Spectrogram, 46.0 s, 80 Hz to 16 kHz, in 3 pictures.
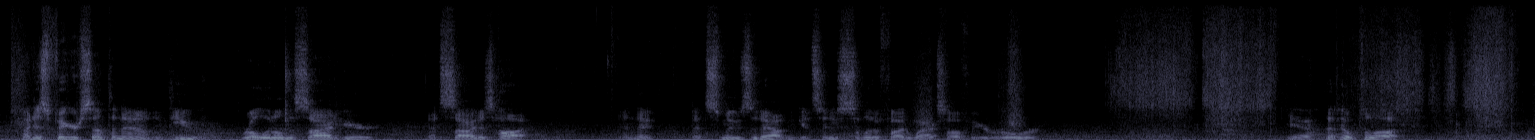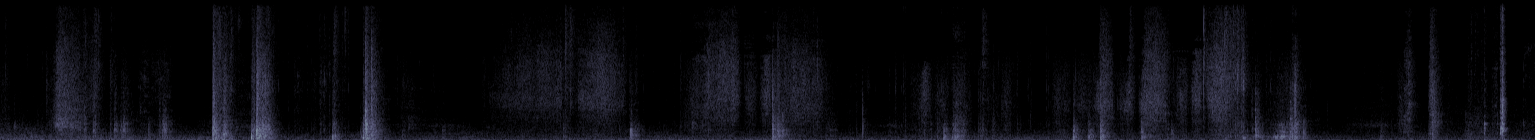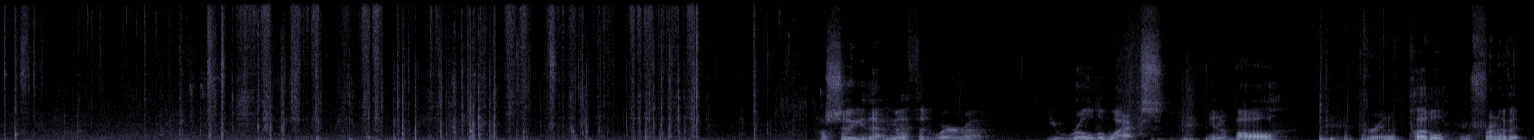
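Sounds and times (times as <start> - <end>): roller swishing over wax: 11.0 - 16.8, 20.2 - 28.2
knocks and clicks of handling: 29.7 - 38.7.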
